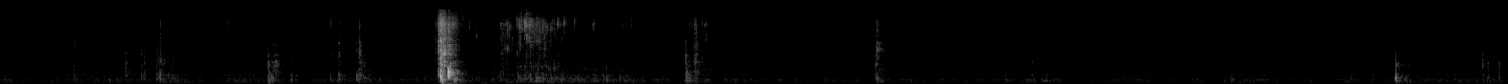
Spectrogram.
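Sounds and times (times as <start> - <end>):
water balloon bursting: 4.4 - 5.7
liquid splashing: 4.4 - 6.3.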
